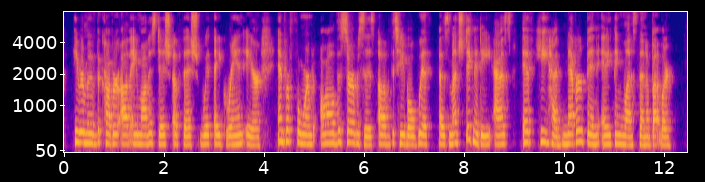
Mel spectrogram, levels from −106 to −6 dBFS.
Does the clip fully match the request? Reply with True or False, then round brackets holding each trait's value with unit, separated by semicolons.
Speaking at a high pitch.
True (195 Hz)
